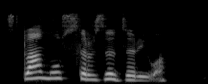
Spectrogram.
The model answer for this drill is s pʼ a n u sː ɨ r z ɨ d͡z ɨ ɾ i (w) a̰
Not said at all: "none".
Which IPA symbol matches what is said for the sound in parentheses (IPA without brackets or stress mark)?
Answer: w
